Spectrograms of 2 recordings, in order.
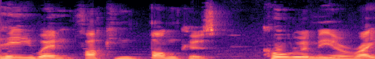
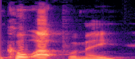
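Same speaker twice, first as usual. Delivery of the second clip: plain reading voice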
